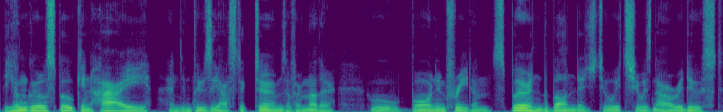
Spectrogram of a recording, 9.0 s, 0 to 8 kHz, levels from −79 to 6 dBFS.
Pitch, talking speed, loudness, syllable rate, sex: 100 Hz, 165 wpm, -19 LUFS, 4.4 syllables/s, male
